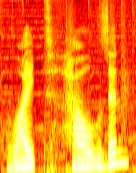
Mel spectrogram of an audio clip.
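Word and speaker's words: Lighthalzen: The update introduces a city of Lighthausen, that's how you say it, with new quests and NPCs, as well as 2 new dungeons for high-level characters.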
